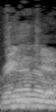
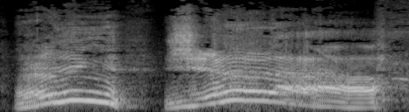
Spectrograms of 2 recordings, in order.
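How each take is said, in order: First: It is said with a plain English accent. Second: It is said with a German-sounding accent.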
